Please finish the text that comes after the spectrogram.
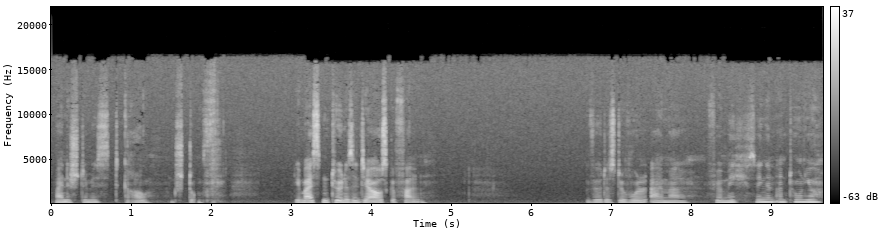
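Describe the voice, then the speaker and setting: An actress playing a wealthy, weary woman in a German radio play, speaking in hushed, wistful questions that slip toward whispers. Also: on the low side, steady tone, a little slow, pauses often, no echo. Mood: wistful yearning. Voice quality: hushed, breathy, slipping into whispers. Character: wealthy, weary, yearning divorced woman, Mrs. Brown.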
